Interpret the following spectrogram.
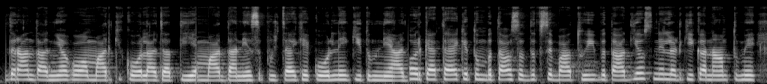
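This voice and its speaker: Here a woman walks through a drama episode scene by scene, speaking in a mid-range voice that barely rises or falls. She keeps an even, steady delivery as she reads the characters' lines aloud within the recap. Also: medium pitch, hardly any pauses. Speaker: drama reviewer.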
